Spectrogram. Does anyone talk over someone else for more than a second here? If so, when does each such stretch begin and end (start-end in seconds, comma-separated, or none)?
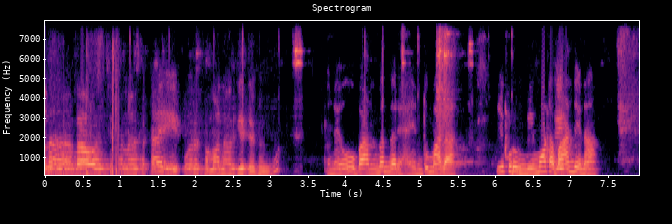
none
